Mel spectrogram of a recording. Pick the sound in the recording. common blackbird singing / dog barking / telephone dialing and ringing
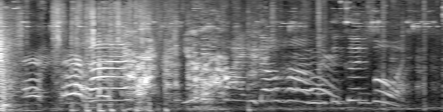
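dog barking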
